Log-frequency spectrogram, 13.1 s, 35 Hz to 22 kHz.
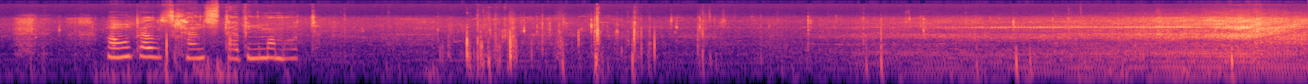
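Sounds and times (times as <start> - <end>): motorcycle passing by: 7.4 - 13.0.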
